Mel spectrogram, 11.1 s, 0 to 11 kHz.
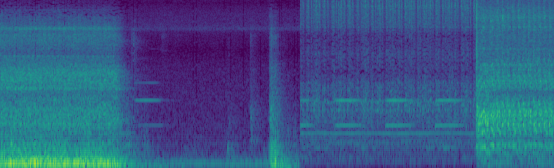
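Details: Diesel truck cranking on weak 7-year-old batteries (from early 2011), unplugged, started with ether after hot no-start repair with turbo intake duct refitted; loud cranking cuts out, brief catch, then steady idle; running after a year.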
